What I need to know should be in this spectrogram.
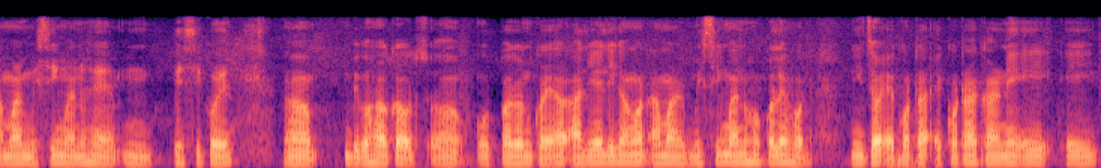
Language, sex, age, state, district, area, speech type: Assamese, male, 18-30, Assam, Charaideo, urban, spontaneous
